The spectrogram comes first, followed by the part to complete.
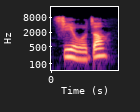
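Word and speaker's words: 九: 자, 구는 중국어로 지오죠. 지오. 자, 지오는 과연 어떤 단어와 발음이 비슷해서 좋아할까요?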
